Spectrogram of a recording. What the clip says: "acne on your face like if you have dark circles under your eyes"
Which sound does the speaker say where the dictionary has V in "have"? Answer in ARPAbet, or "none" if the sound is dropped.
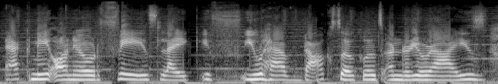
V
